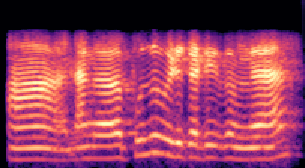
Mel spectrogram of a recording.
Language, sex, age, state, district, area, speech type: Tamil, female, 45-60, Tamil Nadu, Madurai, urban, conversation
